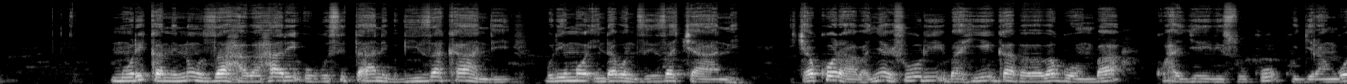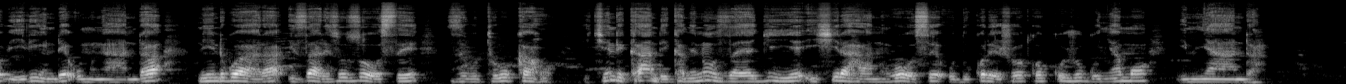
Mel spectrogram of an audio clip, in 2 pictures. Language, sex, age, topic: Kinyarwanda, male, 25-35, education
